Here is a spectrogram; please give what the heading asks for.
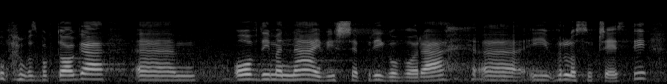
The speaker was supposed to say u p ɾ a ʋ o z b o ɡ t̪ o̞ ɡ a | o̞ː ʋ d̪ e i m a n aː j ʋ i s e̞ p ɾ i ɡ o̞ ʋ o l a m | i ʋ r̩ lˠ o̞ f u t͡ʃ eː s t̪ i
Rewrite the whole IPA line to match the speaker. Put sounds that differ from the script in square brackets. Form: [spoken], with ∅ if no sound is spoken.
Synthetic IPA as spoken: u p ɾ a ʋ o z b o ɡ t̪ o̞ ɡ a | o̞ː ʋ d̪ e i m a n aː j ʋ i [ʃ] e̞ p ɾ i ɡ o̞ ʋ o [ɾ] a [∅] | i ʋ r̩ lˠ o̞ [s] u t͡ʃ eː s t̪ i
